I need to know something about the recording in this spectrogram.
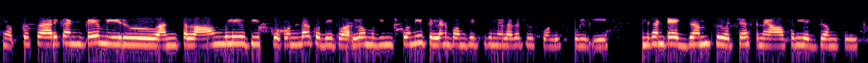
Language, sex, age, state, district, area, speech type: Telugu, female, 18-30, Andhra Pradesh, Guntur, urban, conversation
